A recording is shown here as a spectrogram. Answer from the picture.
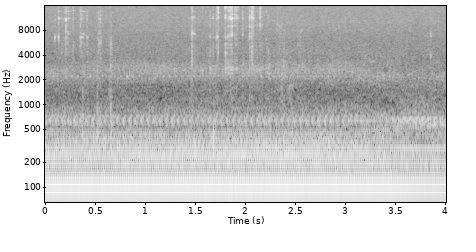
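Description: Steady low drone of an idling engine, with a few faint jingles of keys in hand.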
